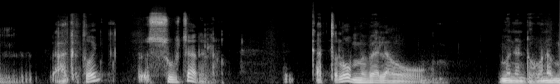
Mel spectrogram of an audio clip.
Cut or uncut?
cut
